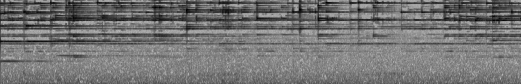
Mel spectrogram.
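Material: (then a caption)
Metal. Fingertips brush and shake through a chime of many long hanging metal nails, so the nails knock against each other. The result is a quiet, continuous shimmer of bright, high tinkling with short rings and no low end, rising and falling in small clustered bursts.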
